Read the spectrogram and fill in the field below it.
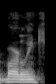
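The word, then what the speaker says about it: Bartelink: And am I saying that correctly? It's Bartlink? You pronounced it perfectly. Nice, thanks. So, Dr. Bartlink, you've already, I think,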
